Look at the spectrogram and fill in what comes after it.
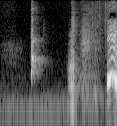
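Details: Young infant with hiccups in the morning, said to be less loud than earlier: one sharp, abrupt hiccup followed by brief background talk; hiccups.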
